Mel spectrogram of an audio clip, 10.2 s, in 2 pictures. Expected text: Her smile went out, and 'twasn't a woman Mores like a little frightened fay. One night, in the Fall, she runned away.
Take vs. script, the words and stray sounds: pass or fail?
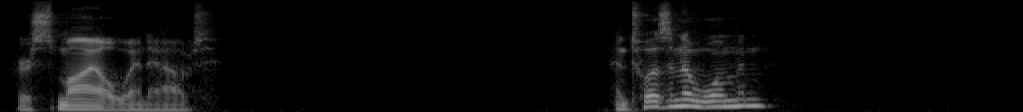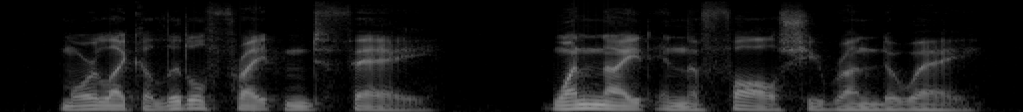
fail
